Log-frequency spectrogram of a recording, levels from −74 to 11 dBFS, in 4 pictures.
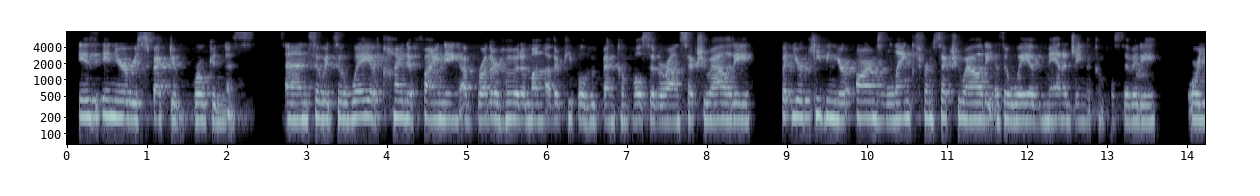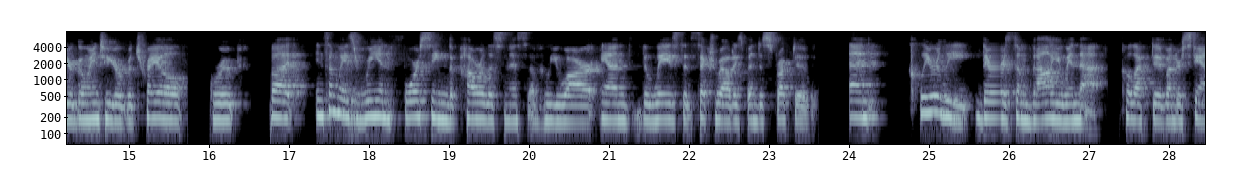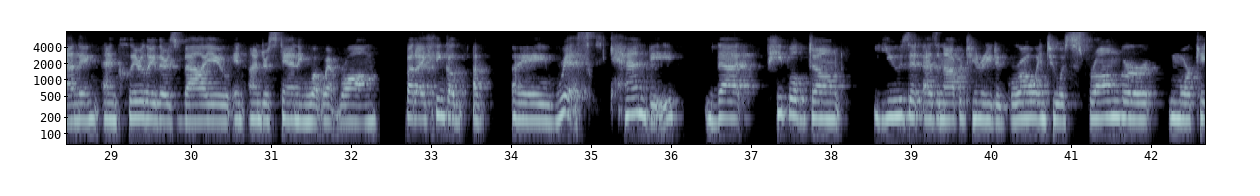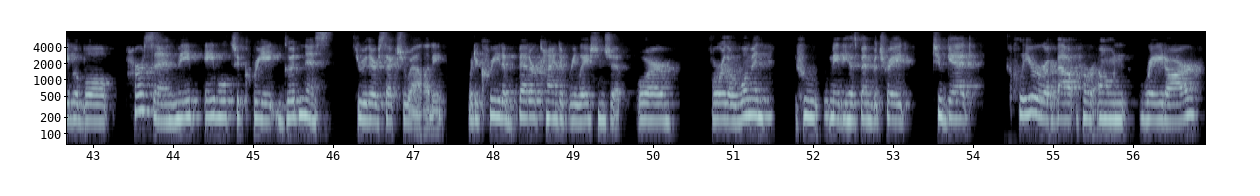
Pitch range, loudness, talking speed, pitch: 180-200 Hz, -17 LUFS, 150 wpm, 185 Hz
